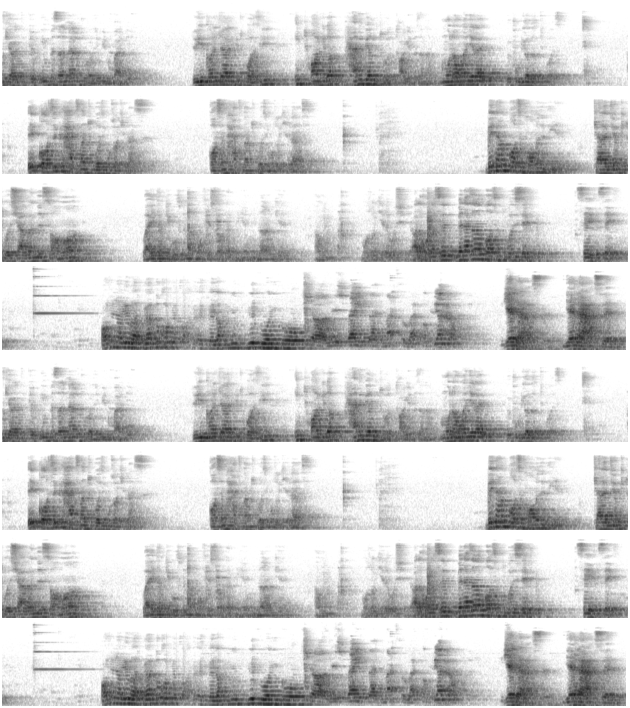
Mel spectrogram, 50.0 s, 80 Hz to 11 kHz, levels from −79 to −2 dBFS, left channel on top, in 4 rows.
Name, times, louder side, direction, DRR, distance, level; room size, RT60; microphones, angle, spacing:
voice 1, 0.0-2.6 3.8-5.5 5.9-9.7 10.1-11.0 11.6-11.8 13.0-15.4 16.7-18.7 20.1-20.2 22.2-23.7 24.4-26.6 27.9-30.7 31.3-31.9 32.2-35.7 36.6-37.4 39.5-43.7, equal, 10° right, -5 dB, 2.3 m, -21 dB
voice 2, 38.2-39.2 46.1-46.5 47.6-49.9, equal, 30° left, -4 dB, 3.2 m, -21 dB
voice 3, 43.6-46.6 47.5-48.0 49.0-49.2, right 1 dB, 40° right, -3 dB, 2.6 m, -23 dB
20.5 x 7.6 x 3.4 m, 1.3 s
head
